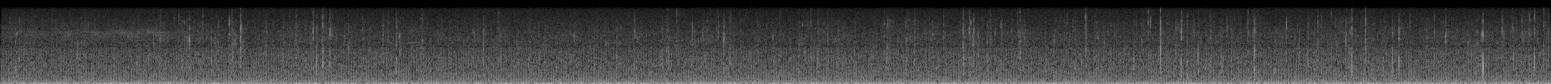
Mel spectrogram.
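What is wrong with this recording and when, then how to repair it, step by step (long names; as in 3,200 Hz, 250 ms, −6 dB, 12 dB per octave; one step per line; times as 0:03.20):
mains buzz 60 Hz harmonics 35 −34 dBFS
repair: hum removal 60 Hz, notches 35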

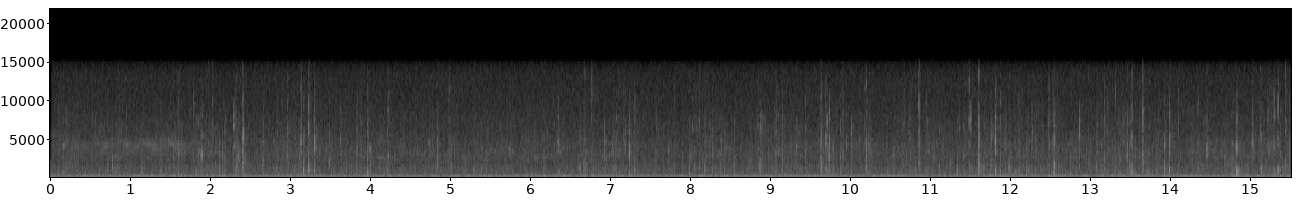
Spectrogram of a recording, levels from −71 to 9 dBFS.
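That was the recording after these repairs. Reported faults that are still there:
none of them is left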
